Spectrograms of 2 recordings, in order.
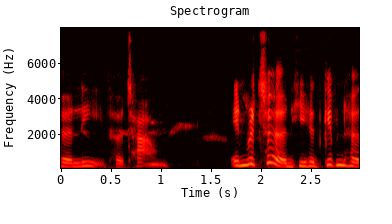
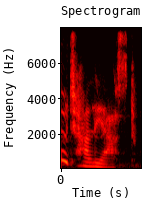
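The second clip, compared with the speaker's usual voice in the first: plain reading voice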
